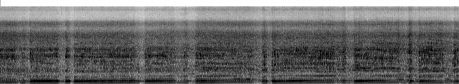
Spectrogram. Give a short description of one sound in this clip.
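A truck engine roars and strains, revving up and down.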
